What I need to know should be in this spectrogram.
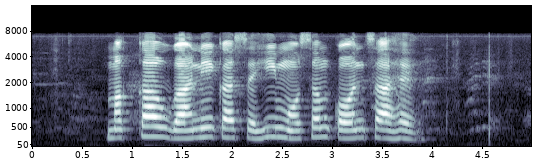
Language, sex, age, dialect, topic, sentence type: Hindi, female, 25-30, Marwari Dhudhari, agriculture, question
